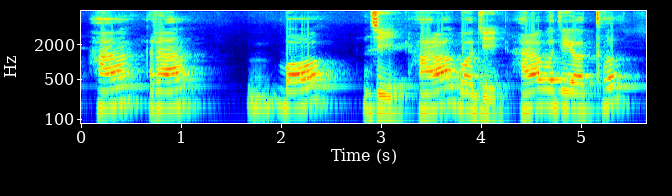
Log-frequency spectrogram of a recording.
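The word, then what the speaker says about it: 할아버지: দেশ আমরা আরেকটি শব্দ গঠন করে দেখি হারাবজি আমরা আরেকটি শব্দ গঠন করি হা রা বি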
